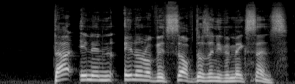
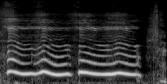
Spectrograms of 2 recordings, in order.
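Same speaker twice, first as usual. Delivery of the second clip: high whiny dog cry, no words; imitated dog whimper. Telling the dog story, imitates its high whimper. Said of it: "the dog was sat there crying".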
